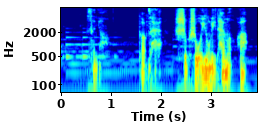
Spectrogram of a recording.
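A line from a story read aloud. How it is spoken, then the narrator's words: Soft question. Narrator (Chinese): 小声问道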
